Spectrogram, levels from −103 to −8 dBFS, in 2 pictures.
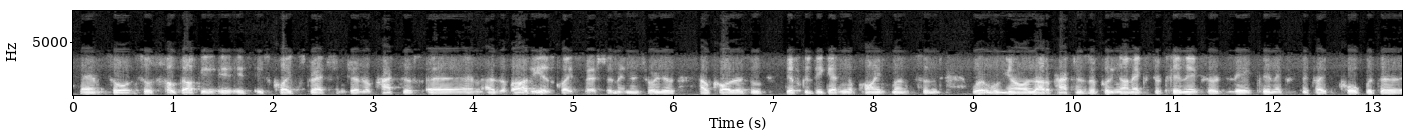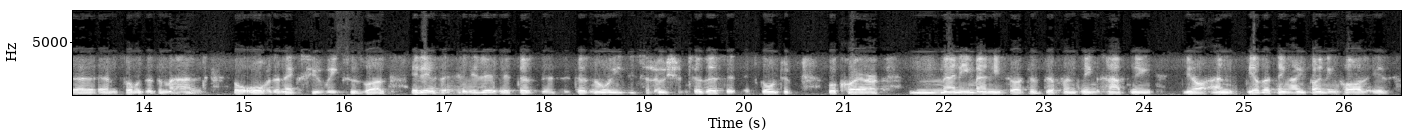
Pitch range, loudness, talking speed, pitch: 100-115 Hz, -12 LUFS, 230 wpm, 105 Hz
